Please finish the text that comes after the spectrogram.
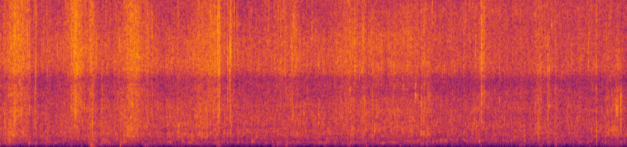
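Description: Water flowing and splashing steadily close by, a broad hiss with small splashes and trickles throughout, with no talking.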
